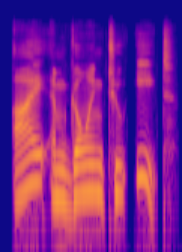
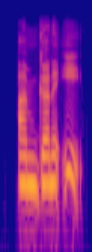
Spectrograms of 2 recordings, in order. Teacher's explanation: The sounds connect. Going to becomes gonna. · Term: connected speech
